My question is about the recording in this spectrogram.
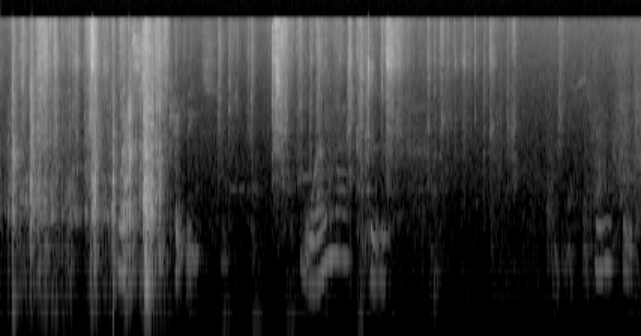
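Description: Hands rummaging through a small box of makeup items: a run of clicks and rattles for the first two and a half seconds, then quieter handling of a bundle of nail files. A short murmured voice comes about four and five seconds in.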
